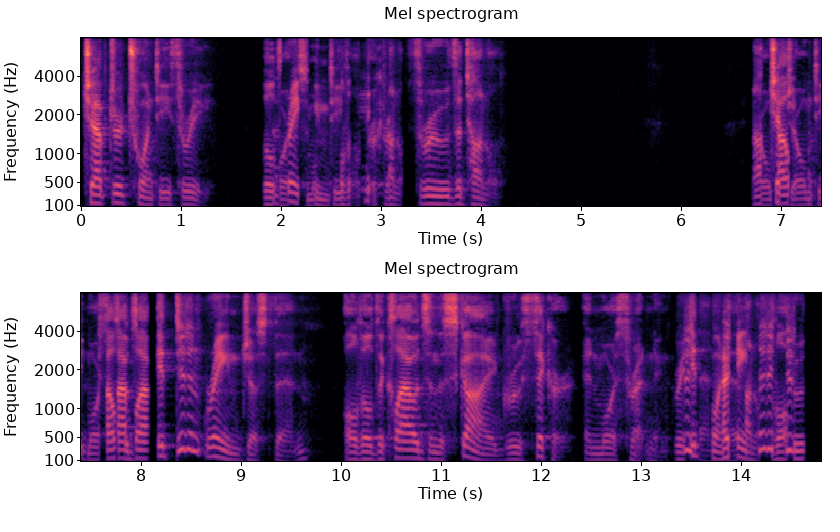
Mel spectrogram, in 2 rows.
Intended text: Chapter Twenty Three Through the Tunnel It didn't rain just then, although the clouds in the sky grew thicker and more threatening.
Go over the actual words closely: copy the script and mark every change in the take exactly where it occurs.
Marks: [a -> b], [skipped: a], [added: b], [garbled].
Chapter Twenty Three [garbled] Through the Tunnel [garbled] It didn't rain just then, although the clouds in the sky grew thicker and more threatening. [garbled]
